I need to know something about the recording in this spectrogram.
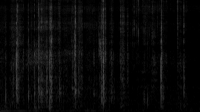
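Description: Faint, irregular clicks and crinkles of a cardboard advent calendar and its thin plastic tray as fingers dig dog biscuits out of an opened window.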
